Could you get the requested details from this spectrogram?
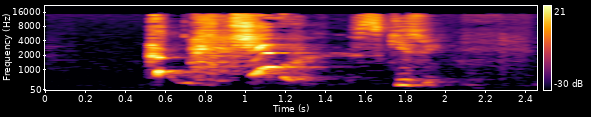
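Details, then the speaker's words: Single sharp, high-pitched sneeze from an adult woman who says she has really bad allergies and needs to sneeze, followed by a short breathy sound; ordinary sneeze. "Sort of like hydration for my hands. I really have to sneeze."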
